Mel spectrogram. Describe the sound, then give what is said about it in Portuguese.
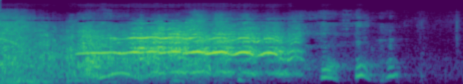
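A horse neighs: a shrill whinny holds for about a second and a half, then a few short, lower, fluttering bursts follow before it stops. “O cavalo. O cavalo.”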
